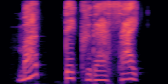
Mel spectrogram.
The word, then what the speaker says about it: 待って: The first word is not 待って but 待って。 – Right, there's a stop sound before that. て、待って。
